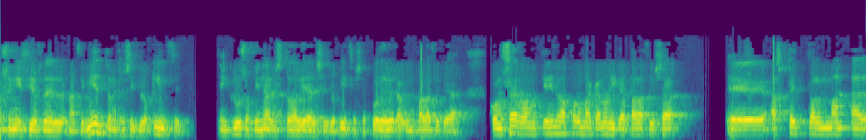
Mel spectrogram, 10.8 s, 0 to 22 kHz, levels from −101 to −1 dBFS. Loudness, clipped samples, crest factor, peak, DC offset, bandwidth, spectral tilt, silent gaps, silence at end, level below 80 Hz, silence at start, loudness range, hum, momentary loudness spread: -12 LUFS; under 0.1%; 12 dB; 0 dBFS; under 0.1%; 7.6 kHz; -7 dB/octave; 2.45-2.70 s, 8.88-9.07 s; 0 s; -52 dBFS; 0 s; 1 LU; none; 7 LU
